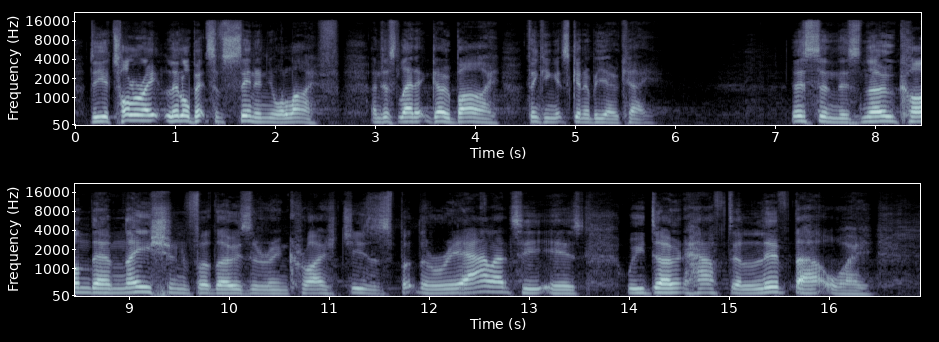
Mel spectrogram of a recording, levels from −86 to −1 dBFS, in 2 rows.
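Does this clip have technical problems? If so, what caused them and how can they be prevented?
Yes. From 5.70 s, right after "it's going to be", through to the end of the clip, there is a time-stretched section: the speech abruptly slows to about 0.58 times its original pace while the pitch stays the same. The slowed stretch drags, as short fragments of the waveform are repeated to fill the extra time. The likely cause is software lengthening the audio to fit a target duration. To prevent this, adjust the edit or timeline to suit the recording's natural length.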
